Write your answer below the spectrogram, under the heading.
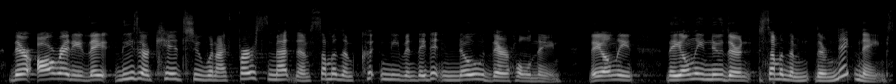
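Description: Speaking at a fairly quick pace with ordinary pitch variation, a woman with an American accent is heard against a quiet background. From US South. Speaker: school principal; guest. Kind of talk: casual chat. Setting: studio. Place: studio.

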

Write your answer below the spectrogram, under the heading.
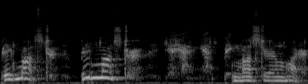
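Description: A put-on character voice, high in pitch, with very wide pitch swings and a fairly quick pace. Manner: excited, repetitive.

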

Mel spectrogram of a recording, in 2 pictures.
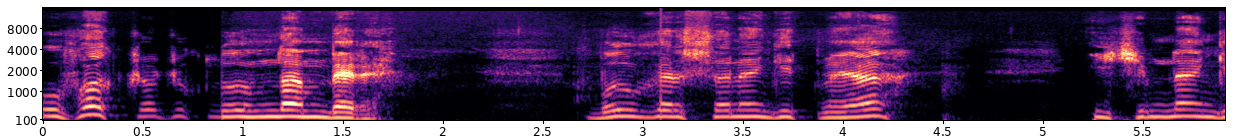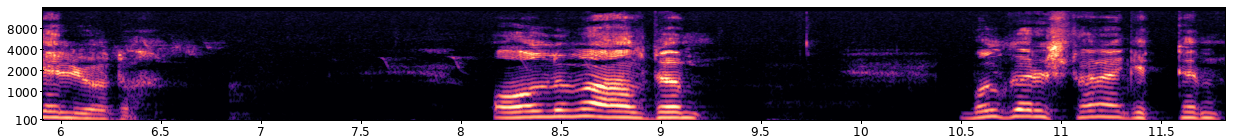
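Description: A very slow delivery with long, frequent pauses, ordinary pitch variation and very even loudness. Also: man, high pitch for a man. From Bilecik, Turkey. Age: 80s+. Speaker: village elder. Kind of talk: interview answer. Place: garden.

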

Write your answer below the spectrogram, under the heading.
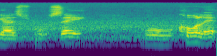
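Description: Background noise is noticeable throughout. Through it, a man talks. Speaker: vlogger. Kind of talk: casual vlog chat. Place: home room. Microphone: phone near.

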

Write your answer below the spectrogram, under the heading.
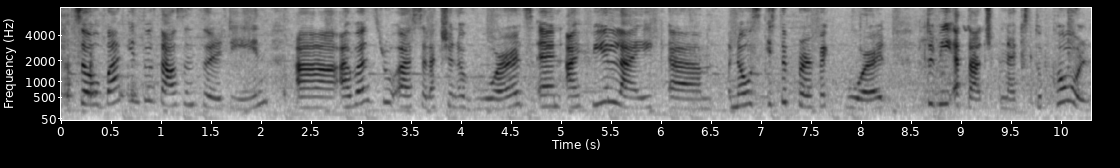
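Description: A woman's raised, projected voice, high-pitched with lively intonation, over music in the background. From Bicol, Philippines. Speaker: vlogger, single parent. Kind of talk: casual talk to camera. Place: home room. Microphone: phone near.

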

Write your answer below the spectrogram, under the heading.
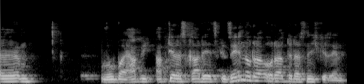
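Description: A man talks in a somewhat breathy voice. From Serbian background. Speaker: livestream guest; guest. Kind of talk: heated debate. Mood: argumentative, sometimes smiling. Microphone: phone near.

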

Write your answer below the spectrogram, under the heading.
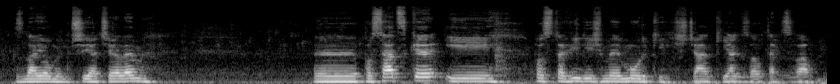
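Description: A man speaks at a very slow pace, with long, frequent pauses. His voice is somewhat breathy, with fairly even intonation. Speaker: home DIY vlogger. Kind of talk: casual vlog chat. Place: garden. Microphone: phone near.

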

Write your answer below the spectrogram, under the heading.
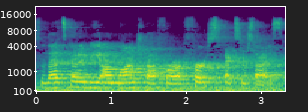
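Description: Fairly slow speech amid strong room echo and noticeable background noise. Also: woman. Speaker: yoga instructor. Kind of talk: class instruction. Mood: calm, gentle. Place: empty room. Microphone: camera far.

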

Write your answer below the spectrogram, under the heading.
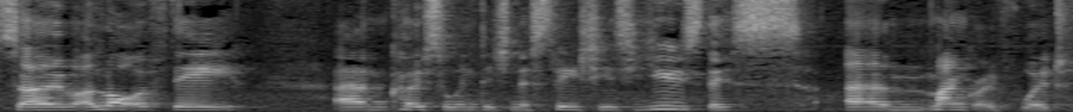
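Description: Light background noise sits under this recording. A woman speaks at a moderate pace. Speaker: presenter. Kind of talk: lecture. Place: classroom. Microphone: camera far.

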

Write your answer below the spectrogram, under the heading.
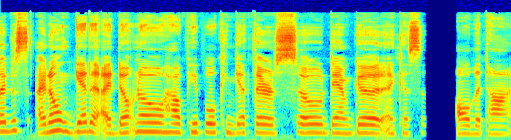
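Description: A woman speaks at a medium pitch and a moderate pace. Her intonation is monotone and flat, with a quiet background. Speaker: video game streamer. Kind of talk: casual live-stream chat while crafting. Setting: home streaming setup with a finicky mic. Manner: often speaks quietly; frustrated, swears a lot. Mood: frustrated, swearing at times. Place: home room. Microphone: headset.

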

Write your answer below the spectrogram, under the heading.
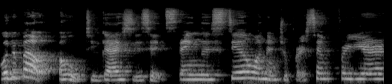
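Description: Over a quiet background with audible room echo, a woman talks at a fairly quick pace in a fairly high pitch with ordinary pitch variation. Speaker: podcast host. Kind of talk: podcast interview questions. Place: home room.

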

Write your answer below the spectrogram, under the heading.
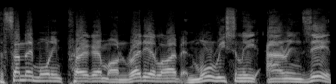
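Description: A man with a New Zealand accent talks in a fairly high-pitched voice. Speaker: political commentator. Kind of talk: radio panel discussion.

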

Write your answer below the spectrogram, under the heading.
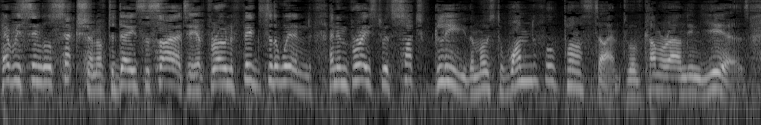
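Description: A man speaks at a high pitch with lively intonation and a moderate pace. He hardly pauses, and there is noticeable background noise. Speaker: performance poet. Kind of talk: comic poetry performance. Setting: outdoors.

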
